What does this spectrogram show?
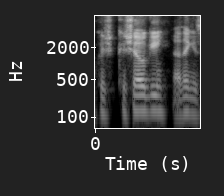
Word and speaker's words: Khashoggi: and I'm going to get this poor guy's name wrong. Khashoggi, I think is how you say it. Khashoggi, I got it right.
